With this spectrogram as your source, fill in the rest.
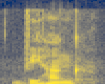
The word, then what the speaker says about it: बिहंग: अब ध्यान रखिएगा कि बिहंग मणि की जो प्रोनाउंसिएशन है, कहीं जगह वो वी से भी शुरू होता है, विहंग। तो इसमें कंफ्यूज मत हो जाएगा कि बिहंग अलग है और विहंग अलग है।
